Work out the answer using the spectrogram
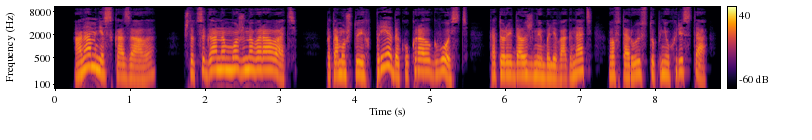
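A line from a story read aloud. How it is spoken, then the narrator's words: Plain. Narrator (Russian): сказала она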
